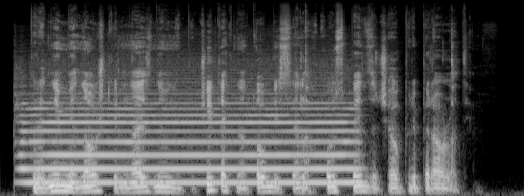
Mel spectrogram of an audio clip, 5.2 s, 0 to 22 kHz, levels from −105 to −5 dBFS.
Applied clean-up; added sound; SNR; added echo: none; Wind instrument, woodwind instrument; 0 dB; none.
